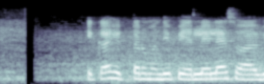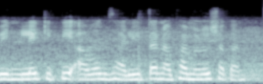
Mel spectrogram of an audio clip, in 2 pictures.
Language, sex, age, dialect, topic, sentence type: Marathi, female, 31-35, Varhadi, agriculture, question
